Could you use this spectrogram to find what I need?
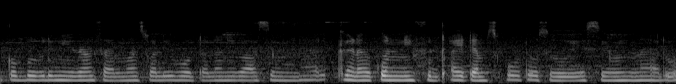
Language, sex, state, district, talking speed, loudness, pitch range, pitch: Telugu, female, Andhra Pradesh, Anantapur, 140 wpm, -32 LUFS, 185-200 Hz, 190 Hz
